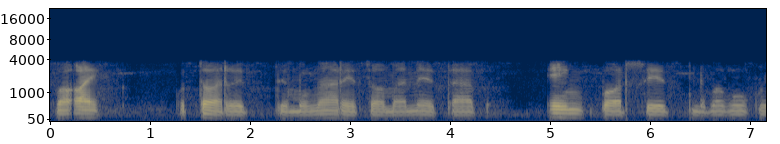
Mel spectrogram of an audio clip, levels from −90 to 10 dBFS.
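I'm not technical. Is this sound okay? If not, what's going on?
No. At 0.9 to 1.26 s and 4.82 to 4.96 s you hear AMR comfort noise. The phone treated these moments as silence and stopped sending sound, so the receiving end filled them with a smooth, steady hiss. Unlike a dropout, the gap isn't silent but artificially even. The narrowband phone codec behind it, AMR-NB, sounds as expected.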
